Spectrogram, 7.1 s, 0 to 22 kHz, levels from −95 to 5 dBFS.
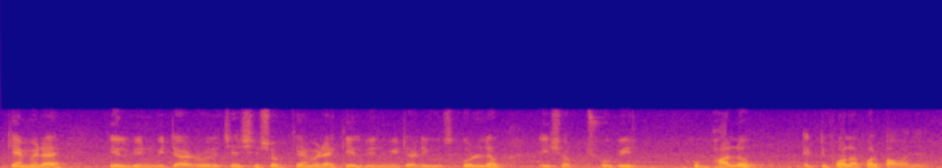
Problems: constant background noise, background conversations at intervals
